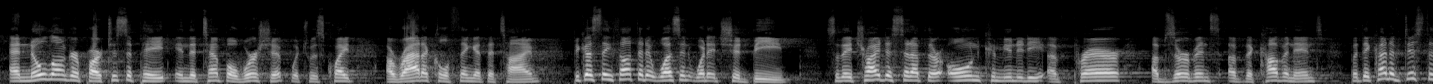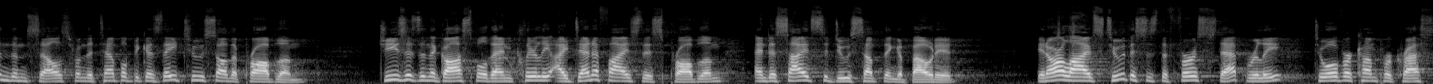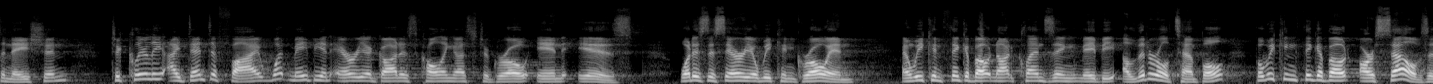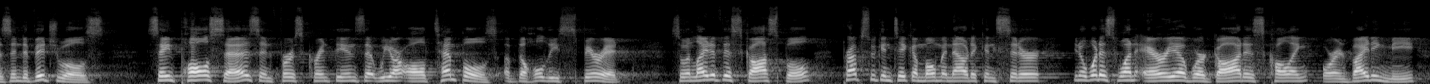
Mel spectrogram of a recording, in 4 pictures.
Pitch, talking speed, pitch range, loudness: 165 Hz, 180 wpm, 145-185 Hz, -17 LUFS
